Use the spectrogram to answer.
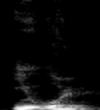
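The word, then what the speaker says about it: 유월: যেটা আছে পাশ্চিমের জায়গায় এই খগটা এখানে উচ্চারিত হবে না এখানে সেটা থাকবে না শুধু এটা হবে ইউর ইউর এটার উচ্চারণ হবে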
